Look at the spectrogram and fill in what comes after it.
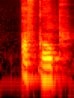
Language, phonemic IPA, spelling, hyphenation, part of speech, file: Dutch, /ˈɑf.koːp/, afkoop, af‧koop, noun / verb, Nl-afkoop.ogg
- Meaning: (noun) redemption, commutation, surrender; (verb) first-person singular dependent-clause present indicative of afkopen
